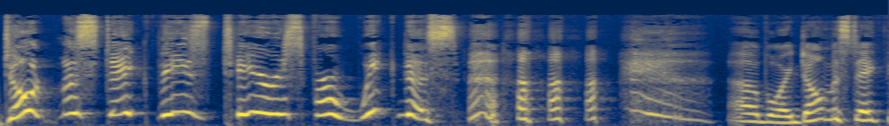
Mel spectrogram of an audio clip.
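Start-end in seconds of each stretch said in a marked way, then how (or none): 0.0-3.1 high, drawn-out crying yell; hammed-up wail through tears, much higher and slower; mock tearful yell. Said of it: "I'm crying. And I said". 3.1-4.0 high burst of laughter; high-pitched, self-amused laugh; real laugh. Real, not acted. Laughs at her own re-enactment.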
